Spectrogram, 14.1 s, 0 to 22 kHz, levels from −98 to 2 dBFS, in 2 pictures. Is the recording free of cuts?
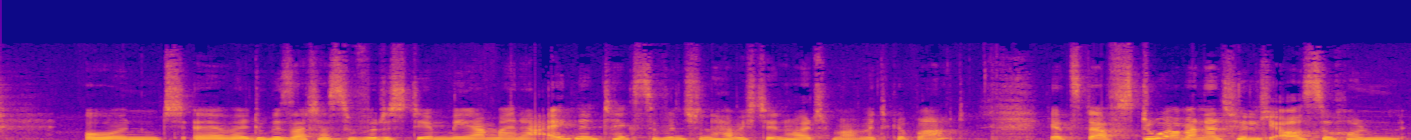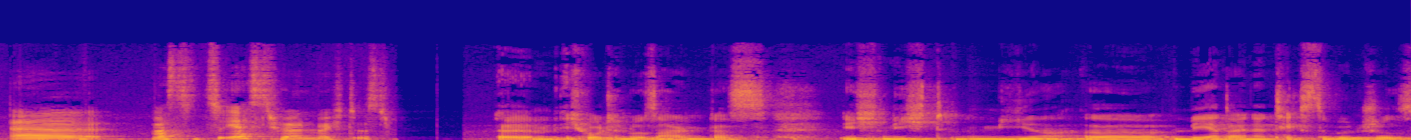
yes; 0 cuts

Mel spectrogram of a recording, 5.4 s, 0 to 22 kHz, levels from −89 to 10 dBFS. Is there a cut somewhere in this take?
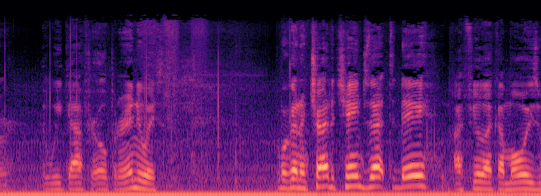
yes; 2 cuts; at 2.8 s, 4.5 s

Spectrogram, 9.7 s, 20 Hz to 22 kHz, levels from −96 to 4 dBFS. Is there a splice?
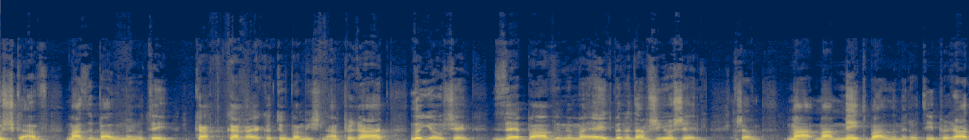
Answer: yes; 1 cut; at 7.3 s

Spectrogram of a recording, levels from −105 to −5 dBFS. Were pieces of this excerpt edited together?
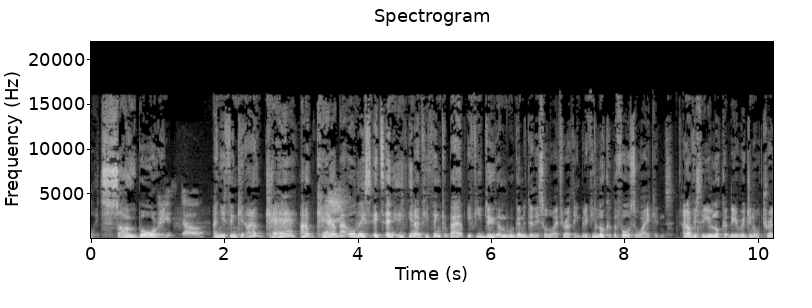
yes; 1 cut; at 5.6 s

